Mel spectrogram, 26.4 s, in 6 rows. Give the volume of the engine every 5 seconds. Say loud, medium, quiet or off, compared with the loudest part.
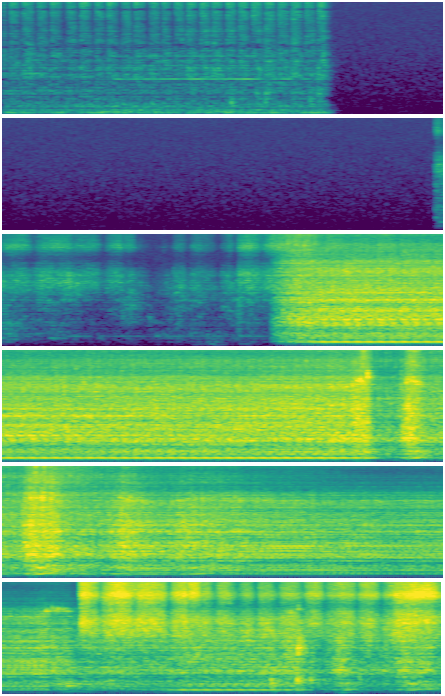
off, off, loud, loud, medium, medium.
